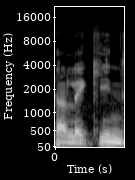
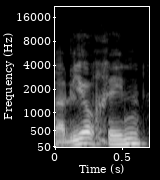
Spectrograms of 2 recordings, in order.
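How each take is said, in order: First: The name is said with a hard 'kh' sound. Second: The name is said with a soft 'sh' sound. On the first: The speaker calls it wrong. "porque no es Alekhine" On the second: The speaker calls it right. "su pronunciación es Alyoshin"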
